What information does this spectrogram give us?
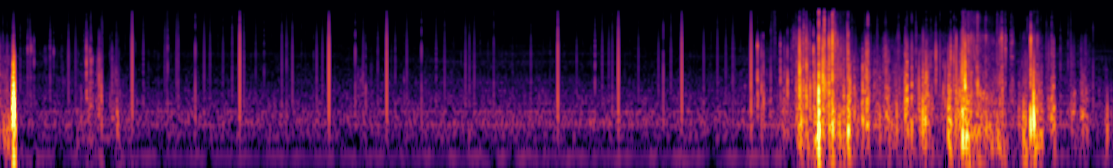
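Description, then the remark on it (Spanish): A mobile phone being handled and repositioned: scattered soft clicks and taps over faint static, then a louder burst of rubbing and scraping toward the end. No one speaks. “A ver, permítame, Déjenme acomodar el celular.”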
